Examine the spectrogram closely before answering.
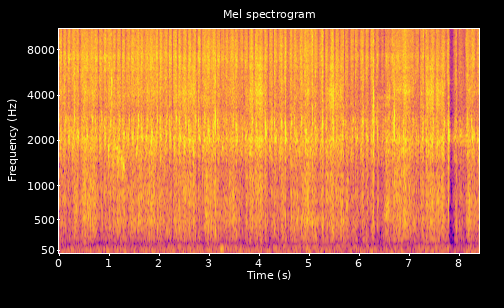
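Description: Wooden fire-drill spindle twisted back and forth in a fireboard notch: a steady scratchy wood-on-wood rubbing, with a brief break near the end. The friction is grinding hot wood dust in the notch to build up heat for an ember.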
